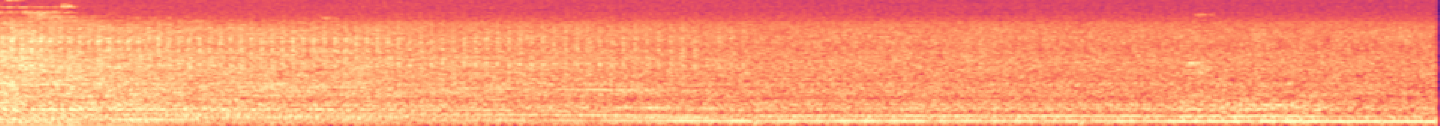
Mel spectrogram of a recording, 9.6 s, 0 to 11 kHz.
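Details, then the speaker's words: 1967 Ford Mustang carbureted V8, sat for months, after adding about 2 gallons of gas: steady, smooth low idle rumble without stumbling; running much better, lack of fuel likely the problem. "Well, that must be what it was, because that's a lot better."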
